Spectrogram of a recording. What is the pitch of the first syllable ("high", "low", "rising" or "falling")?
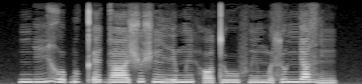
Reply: rising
